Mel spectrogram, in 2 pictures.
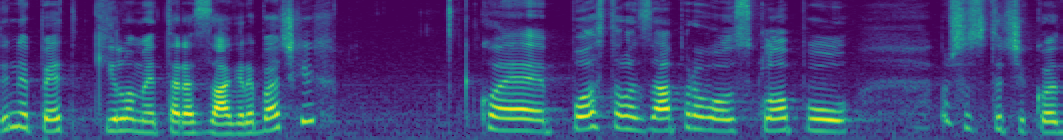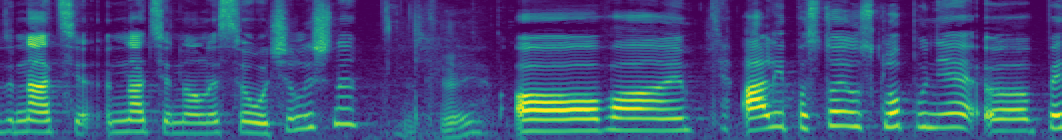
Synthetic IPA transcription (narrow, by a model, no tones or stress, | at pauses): ine̞peːt̪kilo̞me̞t̪aɾazaɡɾe̞bat͡ʃkix | ko̞jajeepo̞st̪alˠazapɾaʋo̞usklo̞pu | ʃt̪oset̪ot͡ʃikod̪nat̪snat̪sio̞nalnesʋeut͡ʃiliʃne̞ | oʋajalipost̪o̞jeusklˠo̞puɲepe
